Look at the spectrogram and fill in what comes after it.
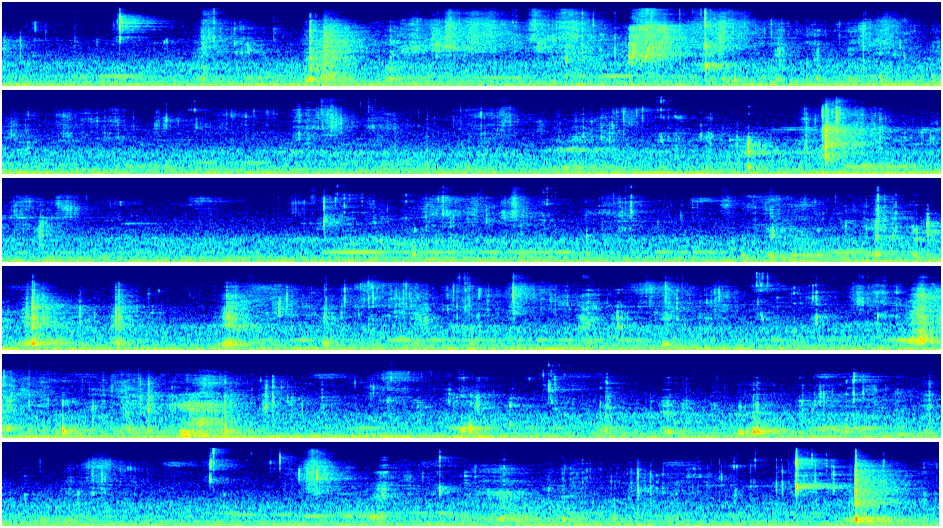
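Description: Close-miked wet chewing and mouth sounds of someone eating soft, creamy custard apple flesh, with scattered small clicks and smacks.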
